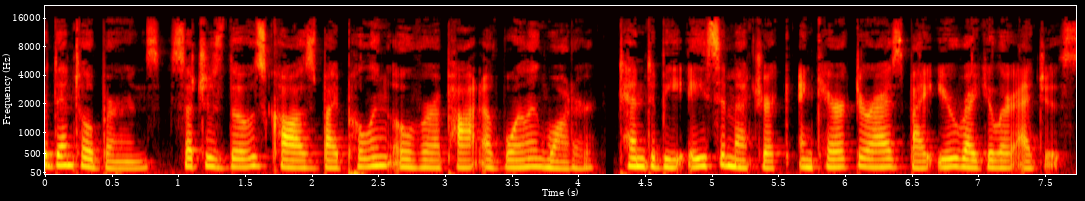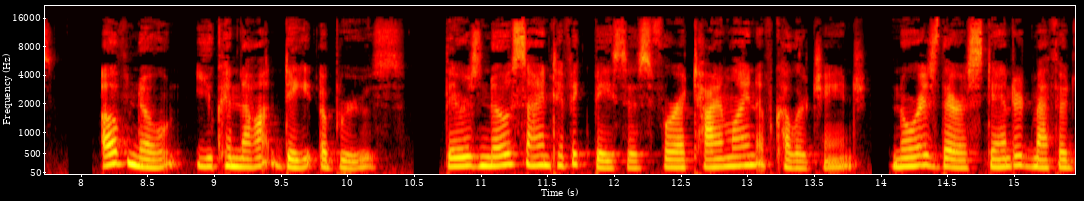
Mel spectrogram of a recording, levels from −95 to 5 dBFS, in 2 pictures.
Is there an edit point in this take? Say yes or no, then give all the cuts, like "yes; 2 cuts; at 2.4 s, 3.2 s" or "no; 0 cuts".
yes; 1 cut; at 8.1 s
